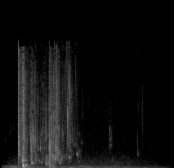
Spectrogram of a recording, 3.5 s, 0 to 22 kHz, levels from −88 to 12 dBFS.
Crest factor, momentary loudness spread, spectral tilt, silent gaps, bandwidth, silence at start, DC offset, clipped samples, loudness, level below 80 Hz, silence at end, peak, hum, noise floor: 32 dB; 20 LU; -3 dB/octave; none; 17 kHz; 0.2 s; under 0.1%; under 0.1%; -33 LUFS; -62 dBFS; 0.55 s; -6 dBFS; none; -70 dBFS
